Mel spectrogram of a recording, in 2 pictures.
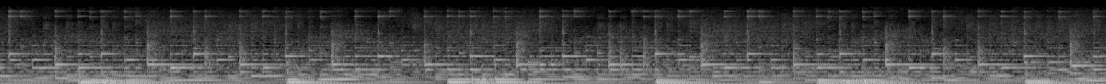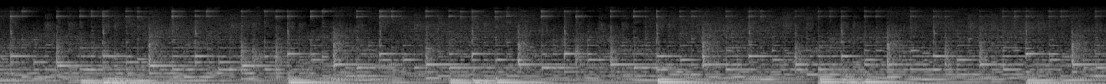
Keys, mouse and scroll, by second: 1.1 scroll up 1, 1.7-3.9 drag, 3.9 shift+d, 4.3 x, 7.2 x, 7.2 click, 7.7 shift+d, 8.1 x, 10.9 click, 11.4-15.3 middle drag, 15.3 click, 16.6-18.8 shift+drag, 18.8-20.9 typing, 21.7 click.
